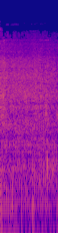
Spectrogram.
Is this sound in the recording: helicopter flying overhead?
yes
